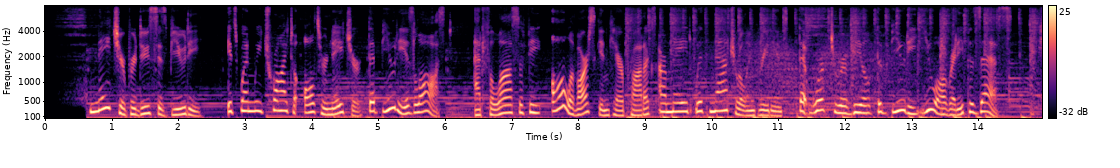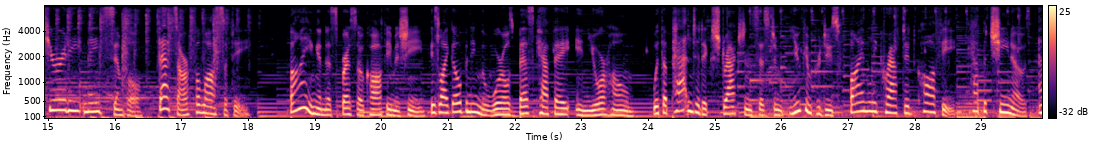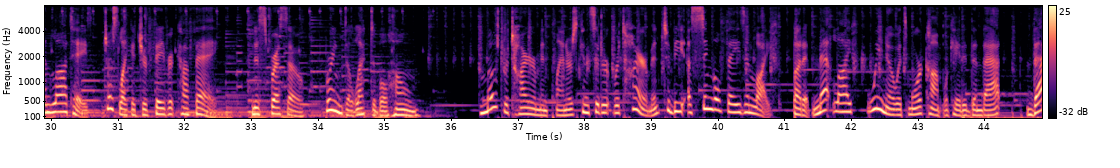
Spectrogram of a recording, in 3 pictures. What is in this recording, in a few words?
Commercial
